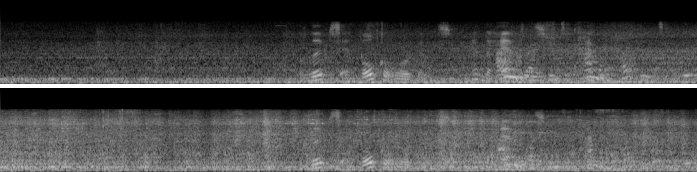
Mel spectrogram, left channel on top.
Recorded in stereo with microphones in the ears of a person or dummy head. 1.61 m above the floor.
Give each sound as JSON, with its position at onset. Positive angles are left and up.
{"t": 3.0, "sound": "a man speaking", "side_deg": 0, "distance_m": 0.6}
{"t": 5.0, "sound": "a woman speaking", "side_deg": 40, "distance_m": 9.0}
